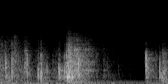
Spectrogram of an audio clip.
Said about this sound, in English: When I kick the door open, stand to one side and flash on the light. Now!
